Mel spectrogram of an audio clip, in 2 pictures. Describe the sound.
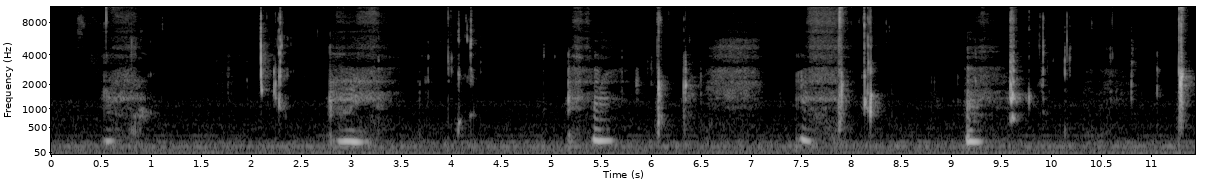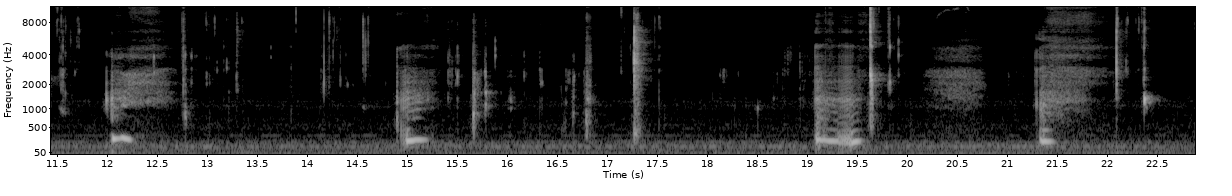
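Soft, wet mouth sounds of chewing and biting, repeated irregularly over a long stretch, with quiet breaths between the bites and no clear speech.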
